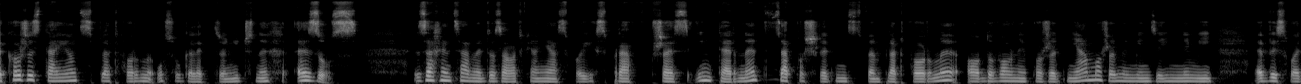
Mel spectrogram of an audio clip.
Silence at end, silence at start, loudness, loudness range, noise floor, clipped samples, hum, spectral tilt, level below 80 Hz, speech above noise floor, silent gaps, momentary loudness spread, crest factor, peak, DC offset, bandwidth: 0 s; 0 s; -32 LUFS; 2 LU; -59 dBFS; under 0.1%; none; -4.5 dB/octave; -64 dBFS; 27 dB; none; 8 LU; 20 dB; -12 dBFS; under 0.1%; over 20 kHz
